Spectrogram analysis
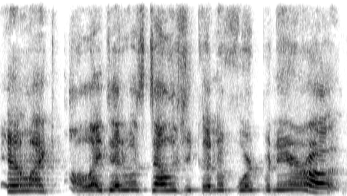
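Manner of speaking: high, loud voice breaking into laughter; laughing protest. Real, not acted. Defending herself over a Panera remark, laughing protest. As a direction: protest your innocence through real laughter.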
